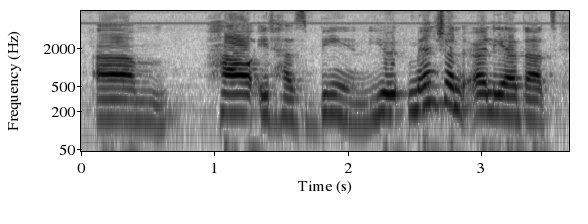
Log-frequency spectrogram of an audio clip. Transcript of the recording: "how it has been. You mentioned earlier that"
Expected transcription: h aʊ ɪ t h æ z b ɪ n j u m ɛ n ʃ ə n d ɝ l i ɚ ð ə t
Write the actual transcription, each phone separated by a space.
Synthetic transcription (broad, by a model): h aʊ ɪ t h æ z b ɪ n j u m ɛ n ʃ ə n d ɝ l i ɚ ð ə t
